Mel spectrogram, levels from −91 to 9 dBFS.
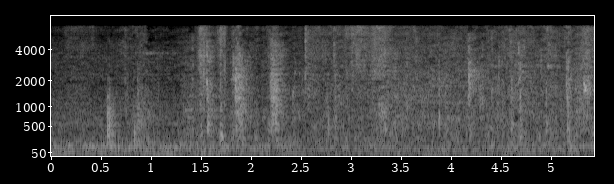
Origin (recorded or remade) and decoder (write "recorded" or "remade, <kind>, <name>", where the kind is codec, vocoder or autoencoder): remade, vocoder, WaveNeXt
